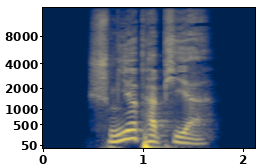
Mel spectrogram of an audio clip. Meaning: scratch paper
- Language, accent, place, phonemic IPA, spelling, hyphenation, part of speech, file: German, Germany, Berlin, /ˈʃmiːɐ̯paˌpiːɐ̯/, Schmierpapier, Schmier‧pa‧pier, noun, De-Schmierpapier.ogg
